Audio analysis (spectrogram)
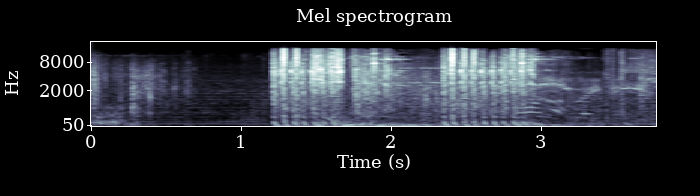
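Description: Rapid automatic bursts from a P90 submachine gun in Modern Warfare 2, loud and close, firing in quick rattling strings after a brief lull, with some talk underneath.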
